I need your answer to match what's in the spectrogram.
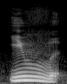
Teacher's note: மேல் பல்லும் இதழும் ஒட்டி வரக்கூடியது இவ் என்று சொல்லக்கூடிய வகரம்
